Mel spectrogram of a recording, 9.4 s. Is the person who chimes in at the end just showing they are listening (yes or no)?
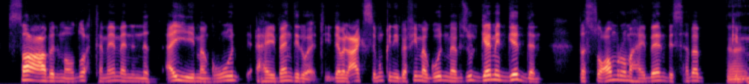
yes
